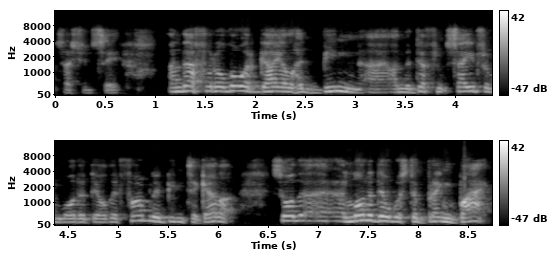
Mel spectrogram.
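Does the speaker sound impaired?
No.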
